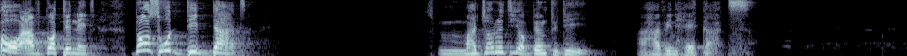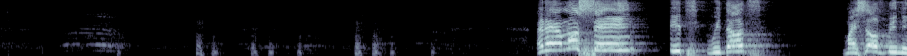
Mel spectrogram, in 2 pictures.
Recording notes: Sermon preached at CBC Shiashie Campus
